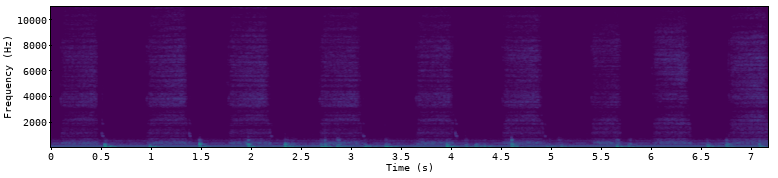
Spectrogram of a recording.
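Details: Inside a nest box, a wild barn owl nestling devours a large rabbit remain. About ten rasping hisses repeat quickly, roughly every three quarters of a second, mixed with thumps and tearing knocks over a low hum.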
